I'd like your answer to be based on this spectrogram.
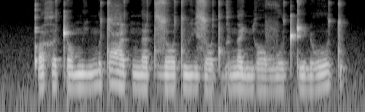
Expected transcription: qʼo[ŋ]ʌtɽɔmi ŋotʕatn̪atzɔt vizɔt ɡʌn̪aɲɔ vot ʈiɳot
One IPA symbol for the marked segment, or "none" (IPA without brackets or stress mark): x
